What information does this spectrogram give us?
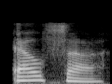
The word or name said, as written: elsa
